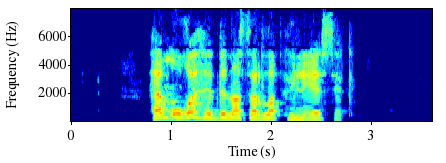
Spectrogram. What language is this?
Bashkir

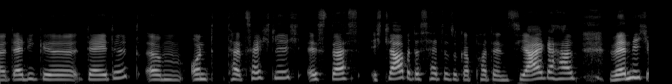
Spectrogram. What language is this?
German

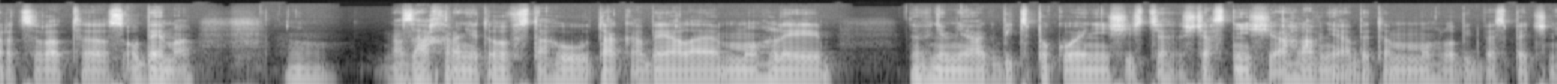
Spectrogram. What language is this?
Czech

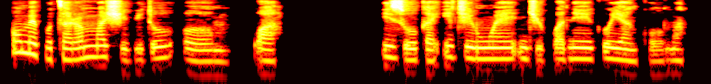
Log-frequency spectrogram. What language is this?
Igbo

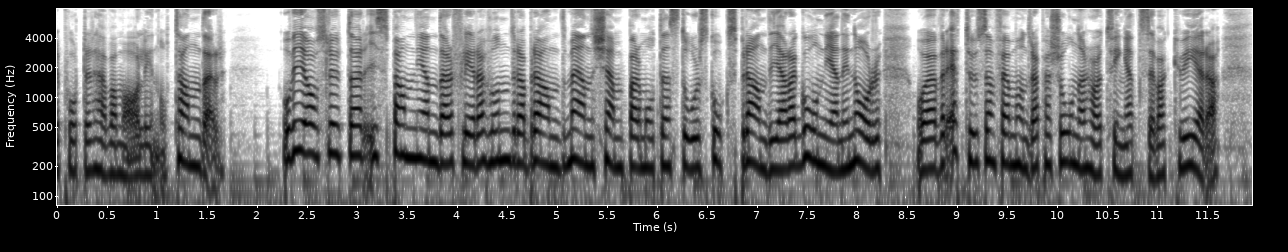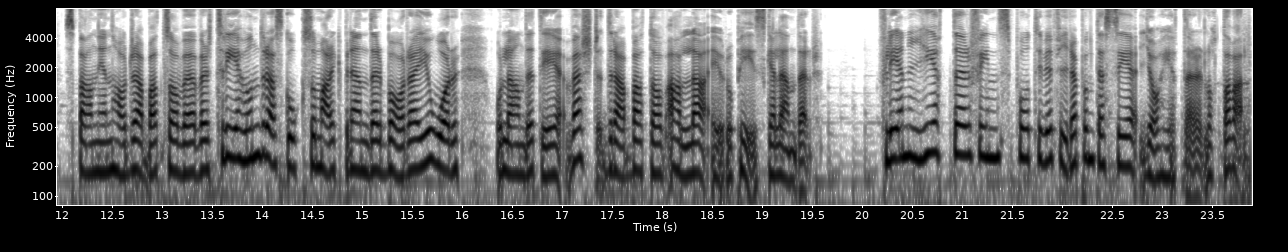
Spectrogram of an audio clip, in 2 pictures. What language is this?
Swedish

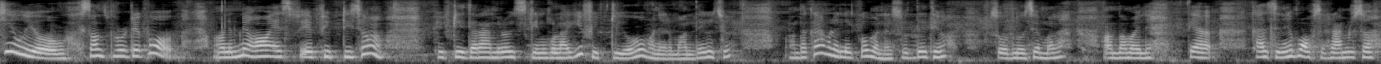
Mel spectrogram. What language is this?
Nepali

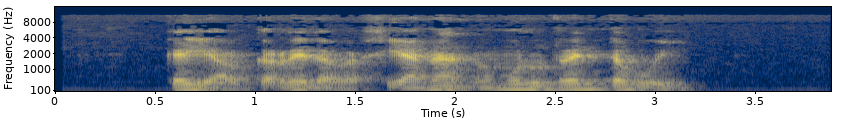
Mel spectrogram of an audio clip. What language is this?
Catalan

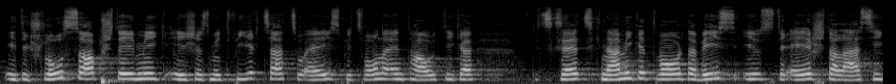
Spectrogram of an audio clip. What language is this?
Swiss German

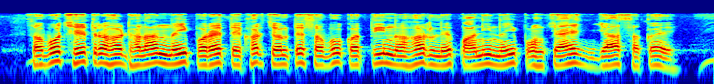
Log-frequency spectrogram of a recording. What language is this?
Chhattisgarhi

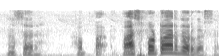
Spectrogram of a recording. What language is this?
Odia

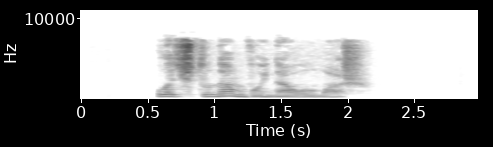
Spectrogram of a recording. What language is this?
Mari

